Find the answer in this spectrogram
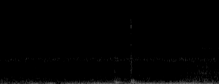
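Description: Quiet room tone with a faint steady hum and a few faint clicks.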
